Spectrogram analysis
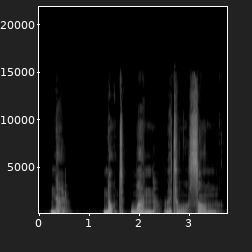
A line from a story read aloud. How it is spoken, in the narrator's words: replied the rat firmly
